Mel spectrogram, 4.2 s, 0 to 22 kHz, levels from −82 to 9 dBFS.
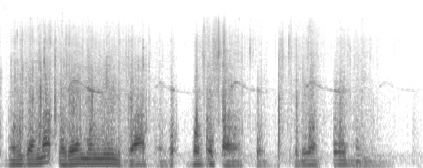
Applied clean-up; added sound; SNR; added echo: neural mask model RNNoise.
